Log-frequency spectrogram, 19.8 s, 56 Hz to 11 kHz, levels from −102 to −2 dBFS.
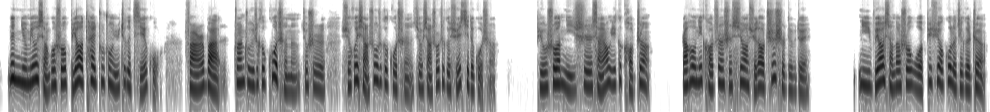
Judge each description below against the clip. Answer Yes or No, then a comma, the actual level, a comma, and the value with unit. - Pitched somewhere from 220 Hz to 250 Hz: No, high, 195 Hz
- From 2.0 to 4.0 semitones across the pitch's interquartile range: No, average, 4.8 semitones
